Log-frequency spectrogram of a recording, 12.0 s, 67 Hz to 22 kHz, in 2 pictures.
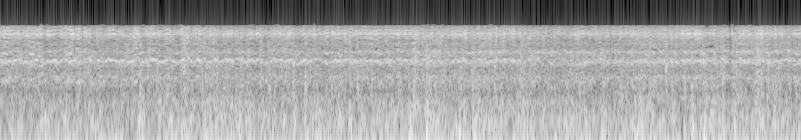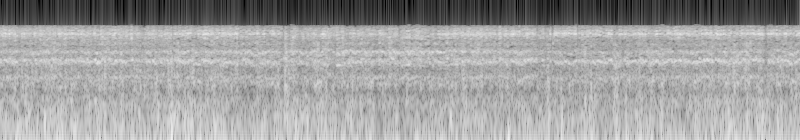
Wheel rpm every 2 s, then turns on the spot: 220, 220, 220, 230, 210, 230.
none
